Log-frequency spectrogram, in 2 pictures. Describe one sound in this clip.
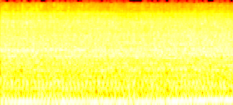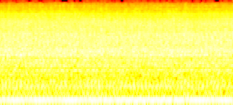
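A tractor's diesel engine idles with a steady, low rumble close by.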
